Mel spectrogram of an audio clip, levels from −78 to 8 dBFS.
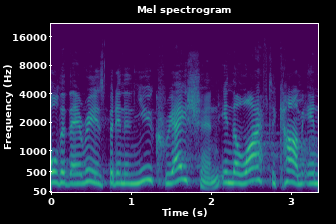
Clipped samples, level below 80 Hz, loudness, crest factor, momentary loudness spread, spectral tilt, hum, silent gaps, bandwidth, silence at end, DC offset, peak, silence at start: under 0.1%; -84 dBFS; -24 LUFS; 16 dB; 5 LU; -5.5 dB/octave; none; none; 12.5 kHz; 0 s; under 0.1%; -8 dBFS; 0 s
